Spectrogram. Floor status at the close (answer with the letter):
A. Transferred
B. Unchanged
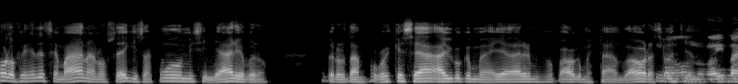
A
